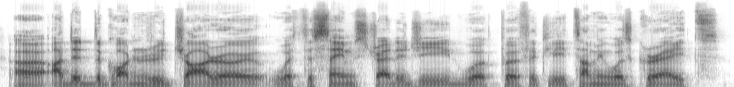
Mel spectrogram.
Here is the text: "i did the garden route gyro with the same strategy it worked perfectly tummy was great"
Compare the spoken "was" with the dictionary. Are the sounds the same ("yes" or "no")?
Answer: yes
